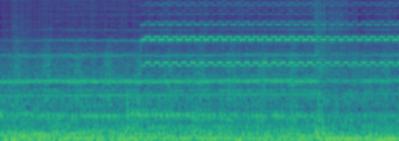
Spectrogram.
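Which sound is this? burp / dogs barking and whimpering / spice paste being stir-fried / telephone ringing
telephone ringing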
